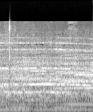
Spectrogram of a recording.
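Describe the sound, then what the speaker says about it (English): A concert crowd at a live acoustic show screams and cheers in a loud, dense, continuous roar with no break, close and filling the whole moment. "There's only people screaming your name."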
